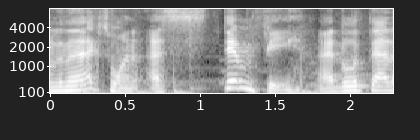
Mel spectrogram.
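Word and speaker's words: STEMFIE: So on to the next one, a STEMFI. I had to look that up just to make sure I pronounced it right. It's like a selfie, but it's a STEMFI.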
